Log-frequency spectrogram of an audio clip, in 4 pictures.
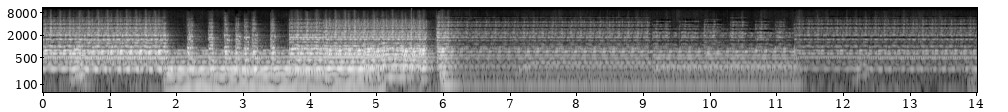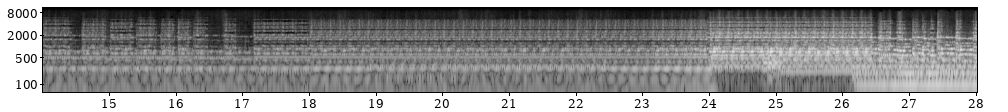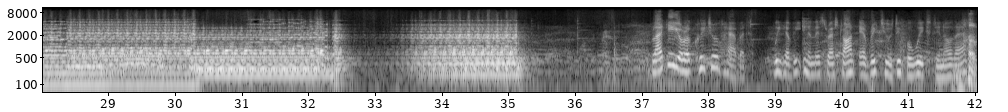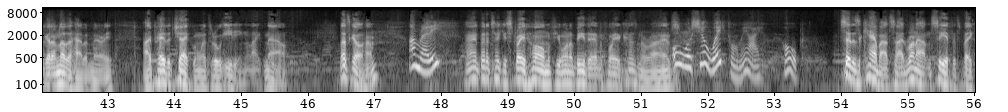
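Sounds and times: organ playing chords: 0.0 - 35.5, 41.5 - 45.6.

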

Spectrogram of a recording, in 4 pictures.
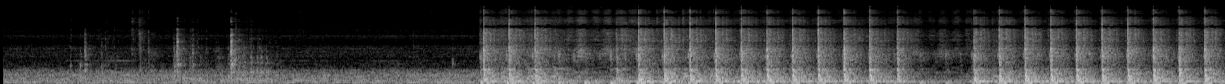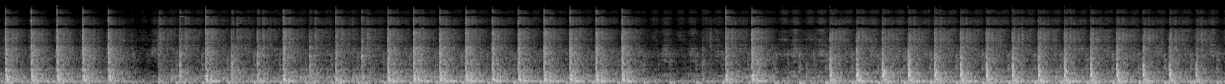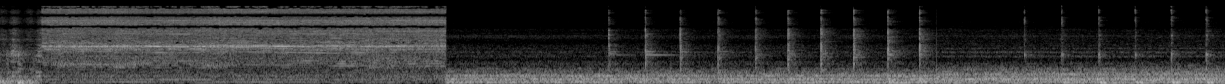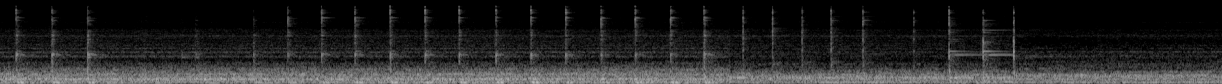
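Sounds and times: power hammer pounding steel: 4.8 - 28.0, 46.2 - 46.9
angle grinder cutting steel: 24.9 - 29.0.

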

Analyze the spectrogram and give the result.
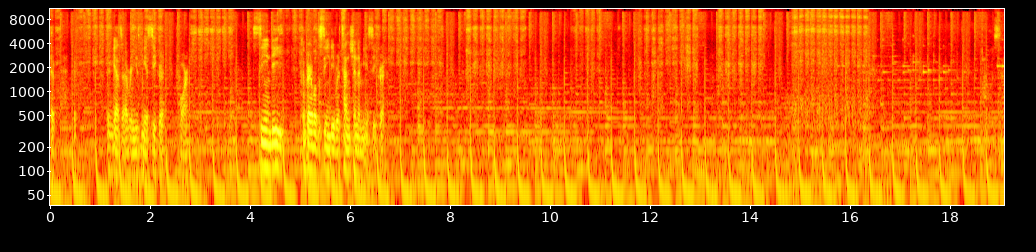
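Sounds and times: nail file rasping on nail: 0.0 - 1.3, 2.8 - 3.7, 4.5 - 5.4, 6.6 - 16.4.

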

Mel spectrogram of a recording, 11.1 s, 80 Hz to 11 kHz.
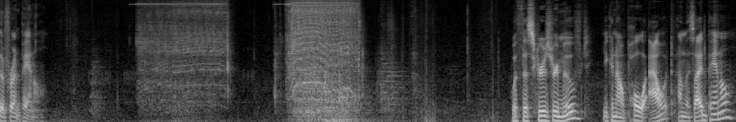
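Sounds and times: cordless drill motor: 2.0 - 3.6, 4.2 - 5.5.

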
